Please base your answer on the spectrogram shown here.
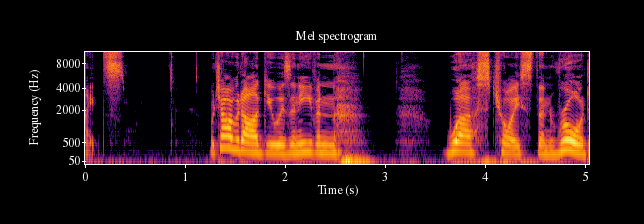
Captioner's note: chuckles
